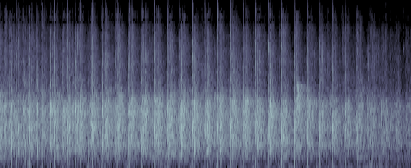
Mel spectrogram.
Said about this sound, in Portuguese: E eu gostaria de pedir à mesa e ao plenário uma salva de palmas para que esta pessoa possa ter também vida longa.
